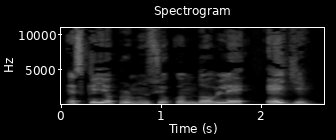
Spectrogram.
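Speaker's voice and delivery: slow, "L" said "eye" instead of "ele"; the slip lands on "L"; mispronounced L. Retold or imitated. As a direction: imitate him saying "L" with a Y sound. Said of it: "Como no pude decir doble L".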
